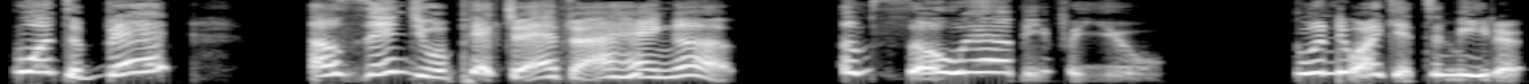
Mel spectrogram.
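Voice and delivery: very high, near-shouting with joy; overjoyed daughter. Acted. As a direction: burst with happiness for dad.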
